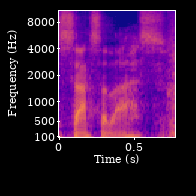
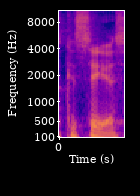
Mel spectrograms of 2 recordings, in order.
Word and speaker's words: Casillas: Yeah, when I was younger, I used to pronounce it Sassalas. I don't know why. Oh, you did better than I did. Yeah, and it was like, nah, it's Casillas.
